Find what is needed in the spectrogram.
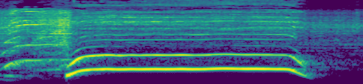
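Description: A contestant's long, high-pitched whoop, played through a TV speaker. It swoops up about half a second in, holds one pitch for about a second and a half, and drops off at the end.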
